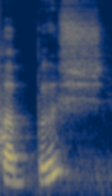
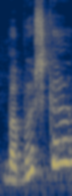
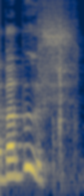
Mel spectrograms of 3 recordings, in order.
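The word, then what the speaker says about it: babouche: like, "Is that a babush babushka? What? Like what is that?" And she's like, "You actually said it right the first time."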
